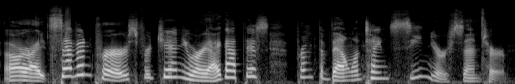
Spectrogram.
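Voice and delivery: ordinary delivery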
